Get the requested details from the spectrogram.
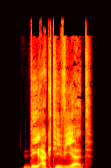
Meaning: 1. past participle of deaktivieren 2. inflection of deaktivieren: third-person singular present 3. inflection of deaktivieren: second-person plural present
- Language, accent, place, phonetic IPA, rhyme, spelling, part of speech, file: German, Germany, Berlin, [deʔaktiˈviːɐ̯t], -iːɐ̯t, deaktiviert, adjective / verb, De-deaktiviert.ogg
